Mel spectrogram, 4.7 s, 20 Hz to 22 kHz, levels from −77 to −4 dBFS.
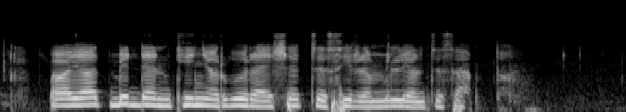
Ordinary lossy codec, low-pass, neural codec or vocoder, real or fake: none; 7.2 kHz; none; real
